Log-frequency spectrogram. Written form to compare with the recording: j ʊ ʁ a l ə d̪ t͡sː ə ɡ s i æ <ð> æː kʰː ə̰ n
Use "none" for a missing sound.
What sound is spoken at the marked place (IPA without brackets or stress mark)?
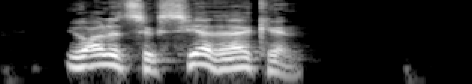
ð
